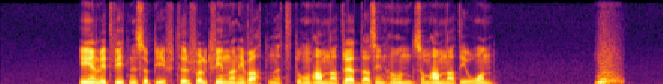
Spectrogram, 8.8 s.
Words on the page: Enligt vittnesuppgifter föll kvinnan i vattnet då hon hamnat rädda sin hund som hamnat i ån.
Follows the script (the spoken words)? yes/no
yes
